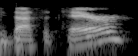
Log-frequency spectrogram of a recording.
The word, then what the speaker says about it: Basseterre: I think it's technically basseterre. I think it's basseterre, like almost like French, but call it St.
